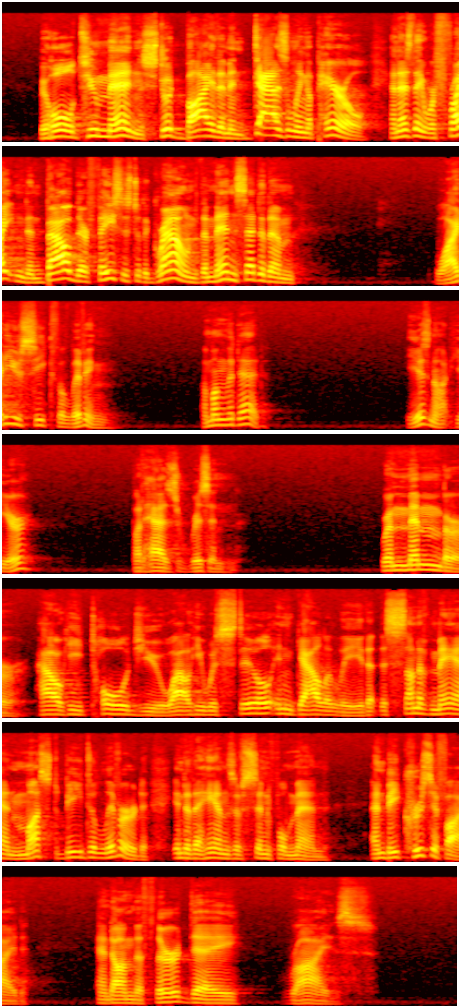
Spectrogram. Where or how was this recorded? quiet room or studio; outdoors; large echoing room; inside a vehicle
large echoing room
